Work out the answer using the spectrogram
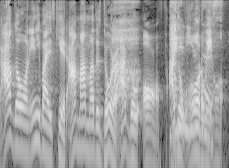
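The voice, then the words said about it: Imitates another person's voice. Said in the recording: “You sound just like her. That was a great impression.”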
